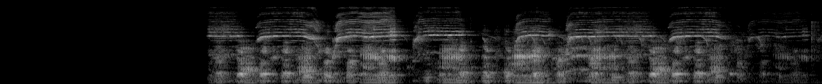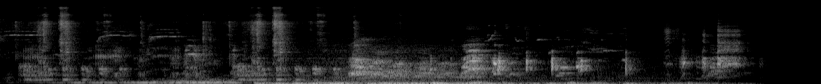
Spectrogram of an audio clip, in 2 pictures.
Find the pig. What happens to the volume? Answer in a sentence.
The volume of the pig goes down.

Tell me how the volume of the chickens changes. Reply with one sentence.
The loudness of the chickens goes up.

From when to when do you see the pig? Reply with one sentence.
You can hear the pig from 2.0 to 10.1 s.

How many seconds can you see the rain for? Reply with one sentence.
The rain can't be heard in this clip.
